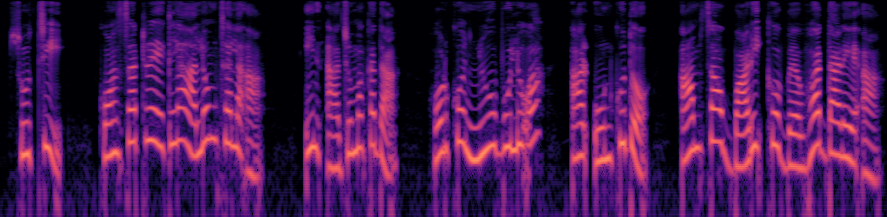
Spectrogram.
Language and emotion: Santali, fearful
